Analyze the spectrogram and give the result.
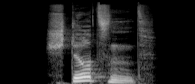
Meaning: present participle of stürzen
- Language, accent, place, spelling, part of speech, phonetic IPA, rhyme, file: German, Germany, Berlin, stürzend, verb, [ˈʃtʏʁt͡sn̩t], -ʏʁt͡sn̩t, De-stürzend.ogg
